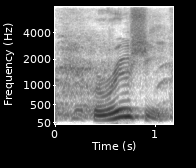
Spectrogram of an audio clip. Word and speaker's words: Russia: And there's a town close to it called Rushi, Ohio, that is spelled Russia. And yet everyone calls it Rushi.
